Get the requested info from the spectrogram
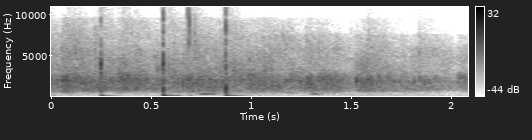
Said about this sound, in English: but our group has just done a fantastic job week to week. And would you just give them a big round of applause? Thank you for leading us every Sunday.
